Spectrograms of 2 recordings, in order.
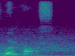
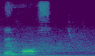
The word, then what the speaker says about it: Wim Hof: I've been doing cold weather training before I knew of Wim Hof, or Wim Hof, I should pronounce his name properly.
